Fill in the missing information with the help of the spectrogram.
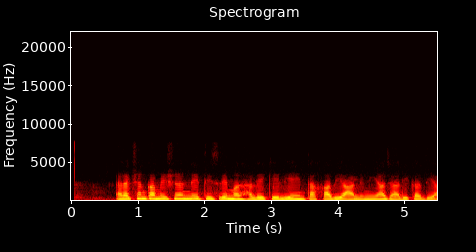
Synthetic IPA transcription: ɪlɛːkʃənkɐmɪʃənːet̪iːsɾemɐɾɦəlekelieɪ̃nt̪ɪxaːbiaːlmijãd͡ʒaːɾikɐɾd̪ijaː

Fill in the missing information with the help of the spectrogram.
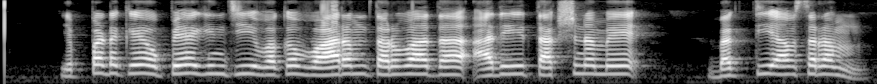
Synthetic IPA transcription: ipːɐʈɐkeːupɐjoːɡiɲt͡ʃiʋɔkɐʋaːɾɐmt̪ɐɾuʋaːt̪ɐʔɐd̪it̪ɐkʂiɳɐmeː | bʱɐk̚t̪iɐʋɐsɐɾɐm

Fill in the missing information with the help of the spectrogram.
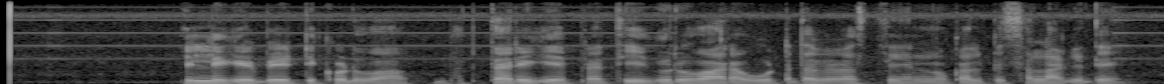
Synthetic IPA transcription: ilːiɡe̞be̞ːʈikoɽuʋɐbʱɐkt̪ɐɾiɡe̞pɾɐt̪iɡuɾuʋaːɾɐuːʈɐd̪ɐʋjɐʋɐst̪ʰɛjɐnːukɐlpisɐlaːɡid̪e̞

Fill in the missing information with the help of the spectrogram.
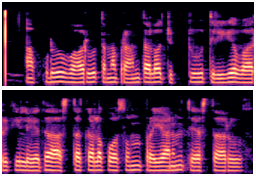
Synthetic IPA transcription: ɐpːuɽuʋaːɾut̪ɐmɐpɾaːnt̪aːlo̞ːt͡ʃiʈːut̪iɾiɡɛːʋaːɾikilɛːd̪aːɐst̪ʰɐkɐːlɐkɔːsɐmpɾɐjaːɳɐmt͡ʃeːst̪aːɾu

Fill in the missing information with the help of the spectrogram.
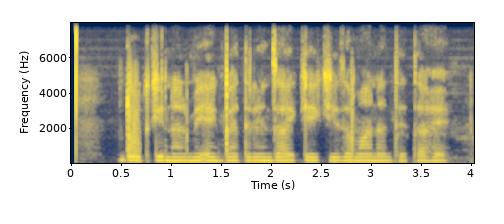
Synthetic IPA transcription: d̪uːd̪kinɐɾmieːk̚bɛɦt̪əɾiːnzaːɪkekizɐmaːnət̪̚d̪eːt̪aɦɛː

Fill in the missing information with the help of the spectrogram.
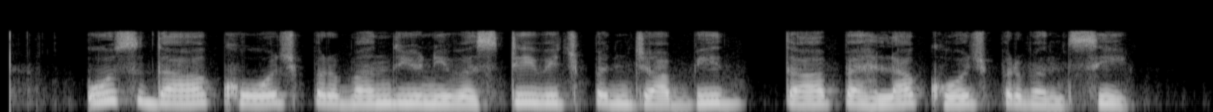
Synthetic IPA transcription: ʊsd̪aːkʰoːd͡ʒpɾəbənd̪juːnɪʋəɾsʈiːʋɪt͡ʃpəɲd͡ʒaːbiːd̪̥aːpɛɦlaːkʰoːd͡ʒpɾəbənd̪siː

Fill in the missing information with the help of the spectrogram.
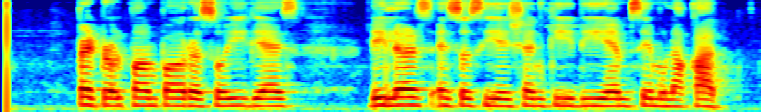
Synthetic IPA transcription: peːʈɾoːlpɐ̃mpɔːɾɐsoːiɡɛːs | ɖiːləɾsɛːsoːsieːʃənkiɖiːemsemʊlaːqaːt̪̚

